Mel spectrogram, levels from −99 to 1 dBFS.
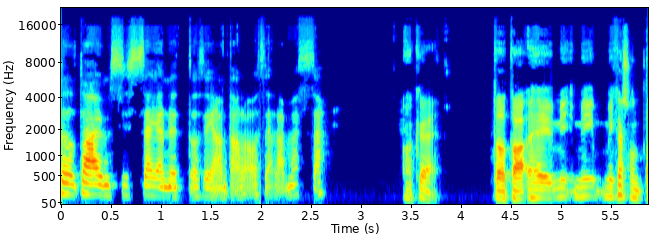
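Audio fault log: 1.97–2.05 s, short concealed packet loss: just after "ja nyt tosiaan", two back-to-back brief smears. Two 20 ms chunks arrived too late, and the decoder stretched the preceding sound to bridge each gap.
4.89–4.93 s, short concealed packet loss: one wobble. About 20 ms of audio went missing, and the receiver filled it by continuing the previous sound before blending back in.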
